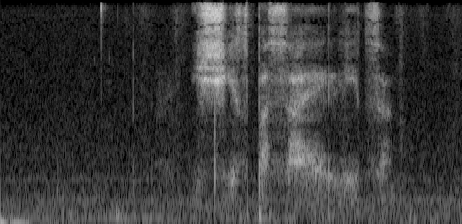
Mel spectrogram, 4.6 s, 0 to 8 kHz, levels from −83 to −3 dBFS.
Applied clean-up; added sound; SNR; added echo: none; none; none; none.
